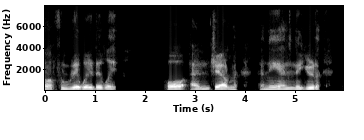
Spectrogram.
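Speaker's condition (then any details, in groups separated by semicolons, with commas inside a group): Cerebral palsy; unable to walk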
